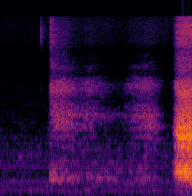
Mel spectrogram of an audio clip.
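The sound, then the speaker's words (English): Deep breaths drawn audibly by one person: a few long, breathy inhalations and exhalations with short quiet gaps, the last one abrupt and the loudest. “My body really needs some deep breaths right now, guys.”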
